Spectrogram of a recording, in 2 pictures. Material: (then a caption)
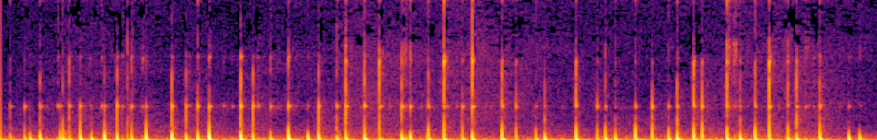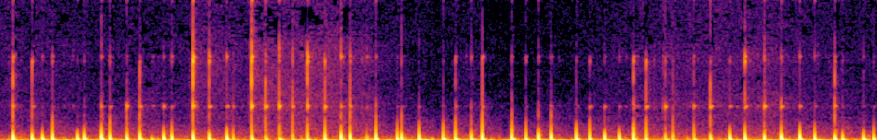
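Wood. A small, solid, light unfinished wooden dumbbell-shaped toy with a thin handle and two ring-grooved ends is held horizontally close to the microphone. Long manicured nails tap and scratch it in a rapid, continuous stream of soft, dull clicks, heavy in low thud with very short ring and a faint bright edge.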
